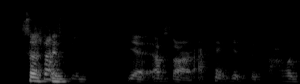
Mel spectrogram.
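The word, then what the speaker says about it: Sutphin: why I went with Beverly Steuben, if I got the wrong, Suchbin. Suchbin.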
